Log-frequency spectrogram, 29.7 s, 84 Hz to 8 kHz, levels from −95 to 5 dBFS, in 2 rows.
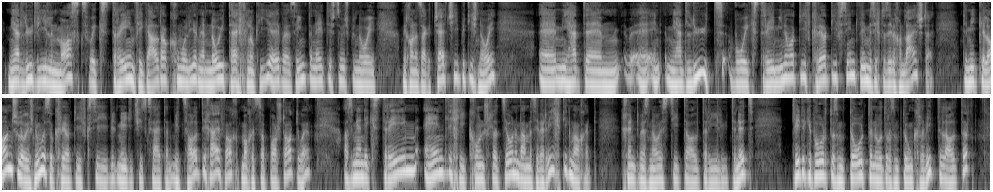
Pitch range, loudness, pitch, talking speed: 130-170 Hz, -20 LUFS, 145 Hz, 200 wpm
